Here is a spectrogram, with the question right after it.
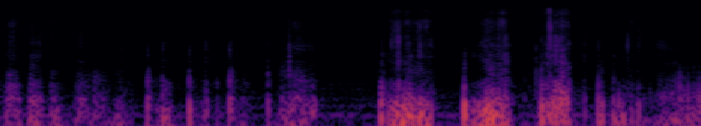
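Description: Long nails scratch the top panel of a yellow faux leather lemonade-carton bag lying on its side. The result is a run of quick, dry, muffled scratches, mostly low in tone. Three louder, rougher bursts stand out near the end.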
